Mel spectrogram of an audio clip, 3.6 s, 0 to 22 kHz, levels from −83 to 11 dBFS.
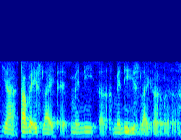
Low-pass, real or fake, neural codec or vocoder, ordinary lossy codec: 3.6 kHz; real; none; none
